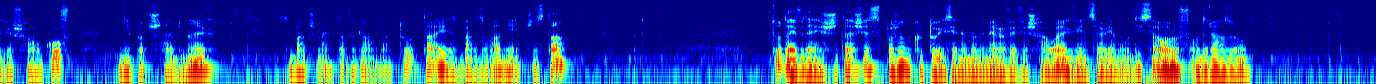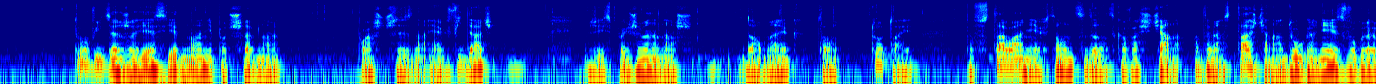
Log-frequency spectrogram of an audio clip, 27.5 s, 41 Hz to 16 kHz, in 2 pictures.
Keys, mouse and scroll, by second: 9.4 x, 17.0 g, 19.4 z, 22.8 shift+g.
